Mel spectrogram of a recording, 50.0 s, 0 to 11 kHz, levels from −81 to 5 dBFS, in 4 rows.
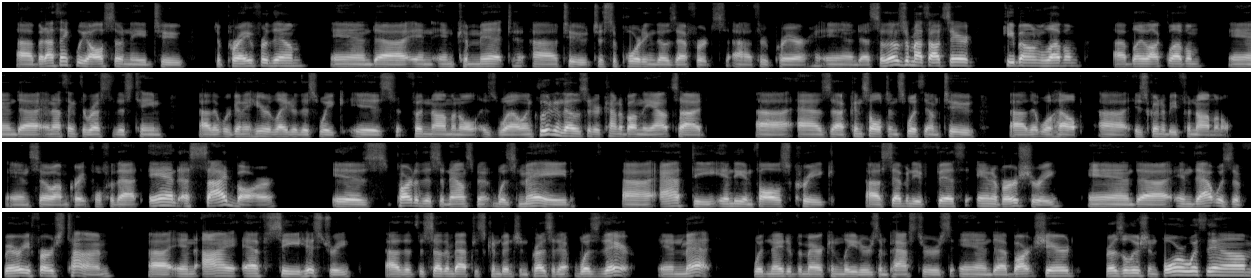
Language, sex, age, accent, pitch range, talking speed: English, male, 40-59, American, 105-130 Hz, 185 wpm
